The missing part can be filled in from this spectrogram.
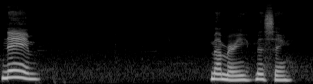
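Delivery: flat, monotone robot voice. Voicing a robot delivering a message: monotone robot voice. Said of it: "she keeps monotone with her voice acting".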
